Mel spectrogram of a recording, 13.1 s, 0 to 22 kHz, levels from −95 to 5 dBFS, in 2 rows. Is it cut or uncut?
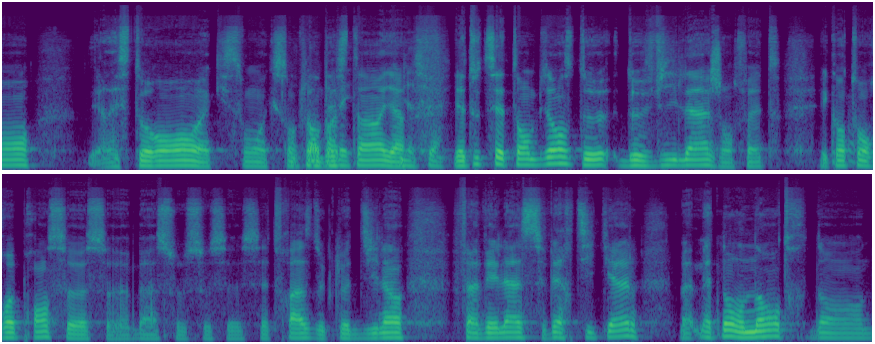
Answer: uncut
